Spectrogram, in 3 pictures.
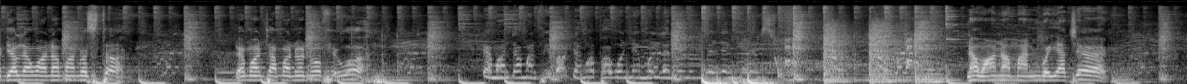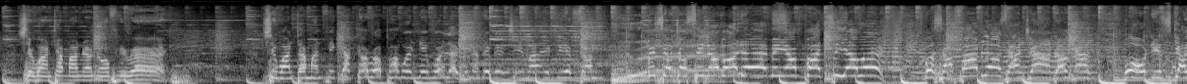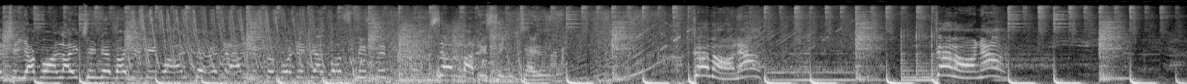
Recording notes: MOTHER'S DAY AT BREW'D[LIVE AUDIO]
